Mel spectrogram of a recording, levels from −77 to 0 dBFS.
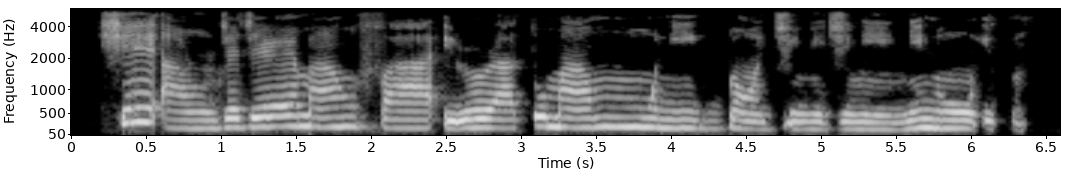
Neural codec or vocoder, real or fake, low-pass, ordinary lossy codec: vocoder, 44.1 kHz, 128 mel bands every 256 samples, BigVGAN v2; fake; 5.4 kHz; none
